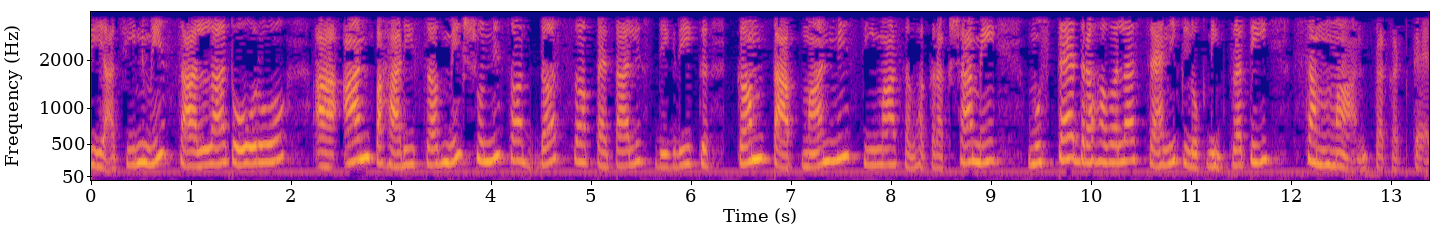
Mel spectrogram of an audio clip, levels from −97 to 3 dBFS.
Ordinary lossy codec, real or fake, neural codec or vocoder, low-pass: none; real; none; 3.6 kHz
